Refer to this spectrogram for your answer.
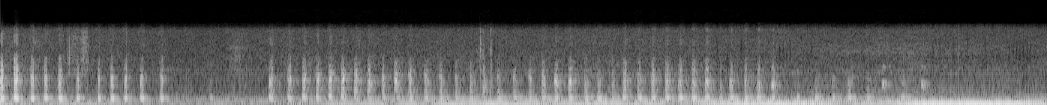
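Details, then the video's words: Ferret making short bursts of fast, rhythmic clucking, about four pulses per second in groups, clear and close, with a steady low electrical hum underneath. "Ferret Sound صوت نمس"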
